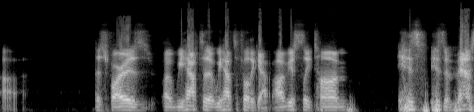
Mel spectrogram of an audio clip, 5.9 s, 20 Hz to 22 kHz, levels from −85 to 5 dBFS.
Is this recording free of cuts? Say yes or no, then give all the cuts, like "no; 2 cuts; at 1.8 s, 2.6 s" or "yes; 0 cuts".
yes; 0 cuts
